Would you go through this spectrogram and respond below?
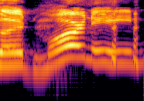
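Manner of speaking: full, big, robust voice. Speaker recounts her husband's morning greeting as he comes downstairs; big, robust voice. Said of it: "in a like a really big, robust voice".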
